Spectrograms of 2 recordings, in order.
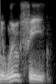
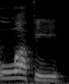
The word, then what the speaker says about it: Luffy: Yeah, and we are getting we are getting Luffy. Oh, I am One Piece. I am hoping to God they pronounce the name wrong.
